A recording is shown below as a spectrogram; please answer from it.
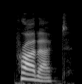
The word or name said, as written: product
